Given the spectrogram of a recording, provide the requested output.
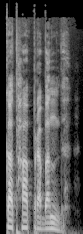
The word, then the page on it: कथाप्रबंध: Hindi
